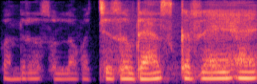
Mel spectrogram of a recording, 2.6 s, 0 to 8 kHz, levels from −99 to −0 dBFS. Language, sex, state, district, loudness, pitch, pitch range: Hindi, female, Bihar, Sitamarhi, -18 LUFS, 205 Hz, 200-215 Hz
